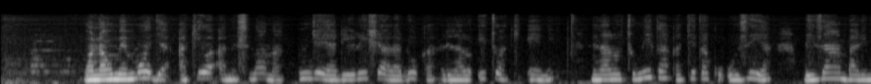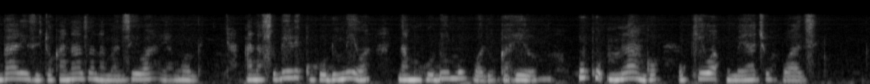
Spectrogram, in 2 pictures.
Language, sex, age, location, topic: Swahili, female, 25-35, Dar es Salaam, finance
